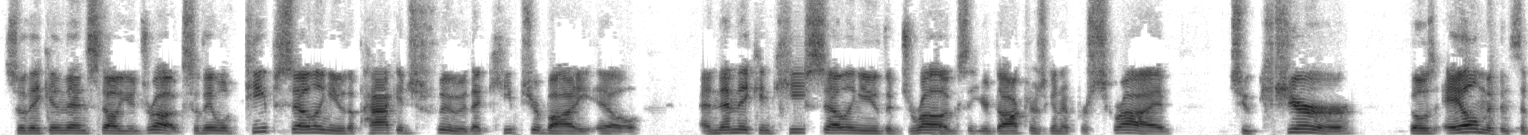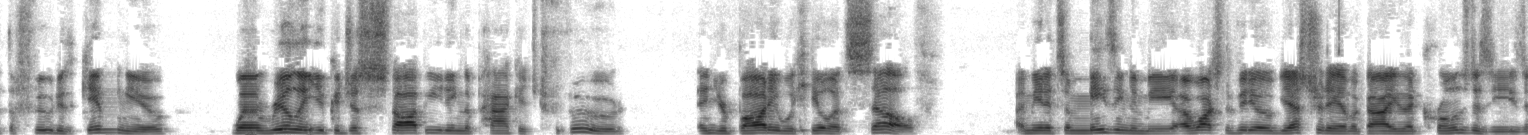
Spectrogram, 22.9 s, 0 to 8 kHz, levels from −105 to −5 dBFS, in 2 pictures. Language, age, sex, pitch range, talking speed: English, 20-39, male, 130-160 Hz, 210 wpm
